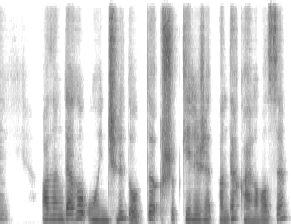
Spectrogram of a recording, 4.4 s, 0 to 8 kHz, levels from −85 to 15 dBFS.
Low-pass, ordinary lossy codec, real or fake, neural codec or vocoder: none; none; fake; codec, 16 kHz, about 1 kbps, DyCAST, with the encoder's durations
